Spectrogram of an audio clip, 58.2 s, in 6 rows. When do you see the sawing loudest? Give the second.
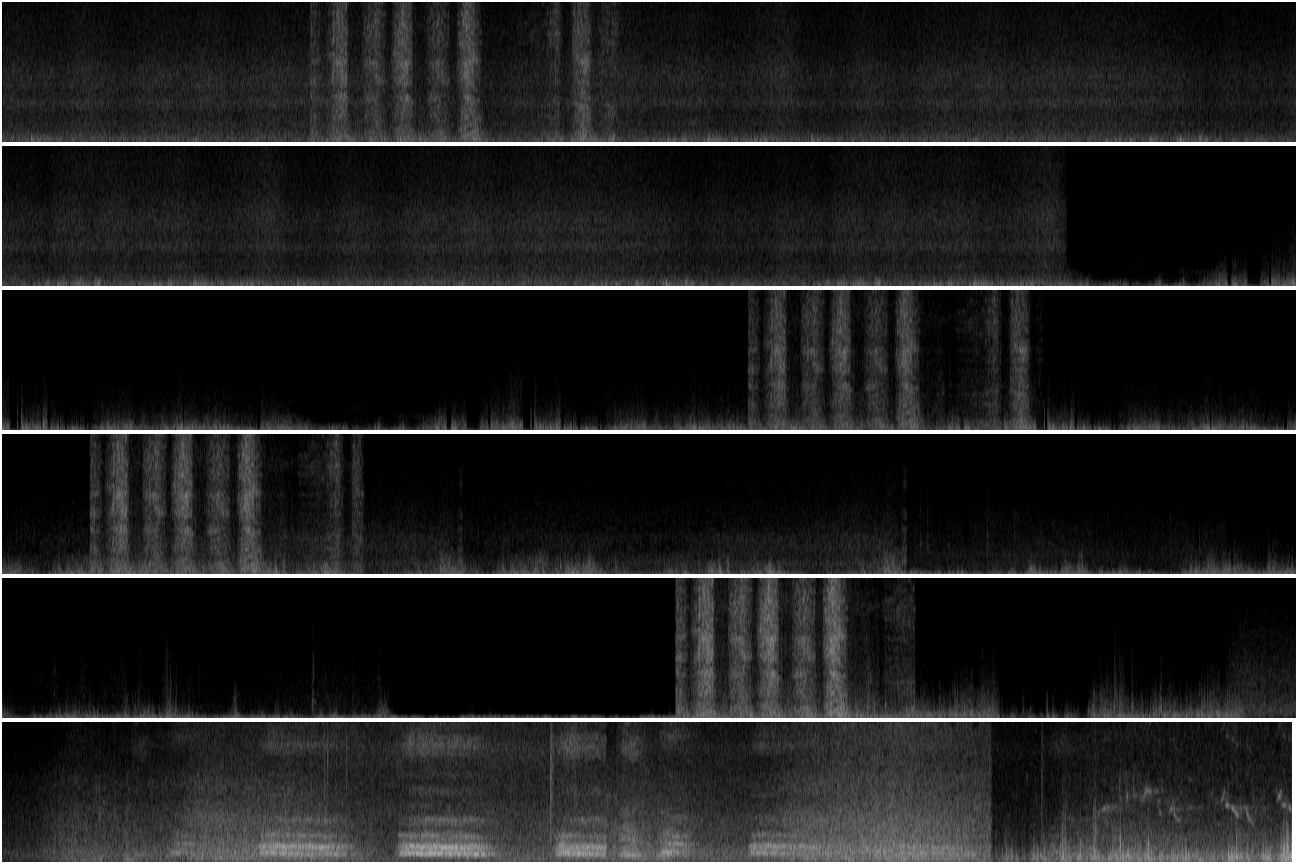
45 s.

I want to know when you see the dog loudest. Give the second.
52 s.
